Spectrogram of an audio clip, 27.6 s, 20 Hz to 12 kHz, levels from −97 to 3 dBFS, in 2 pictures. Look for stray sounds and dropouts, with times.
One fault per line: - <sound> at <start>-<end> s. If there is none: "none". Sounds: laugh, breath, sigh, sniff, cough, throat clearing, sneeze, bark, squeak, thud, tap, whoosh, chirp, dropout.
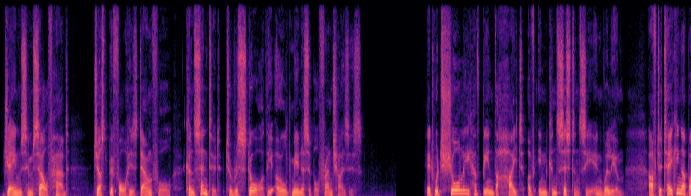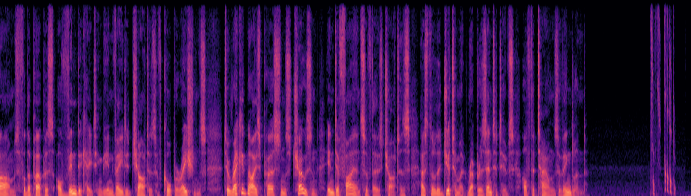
- chirp at 26.8-27.3 s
